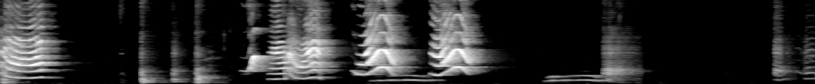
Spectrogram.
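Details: Pet Indian ringneck parakeet talking, said to say "mummy" and "papa": a run of squeaky, nasal, word-like syllables with rising and falling inflections, several loud repeated phrases, then quieter lower notes, indoors.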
